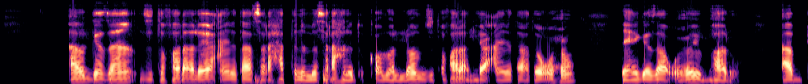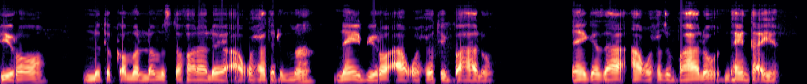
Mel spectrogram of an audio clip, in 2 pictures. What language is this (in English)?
Tigrinya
